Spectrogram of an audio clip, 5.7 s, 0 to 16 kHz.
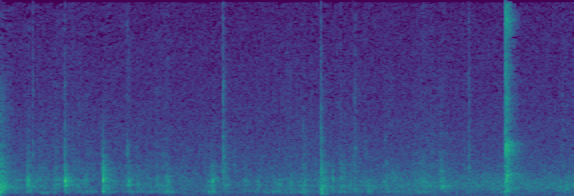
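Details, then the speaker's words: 2008-2012 Ford Escape liftgate latch/door lock actuator, newly replaced (three bolts) and plugged back in, clicking sharply a few times in a quiet space as it cycles; normal actuator operation before the liftgate is closed and tested. "hear the click and that's it now bring it down and we are going to test it"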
